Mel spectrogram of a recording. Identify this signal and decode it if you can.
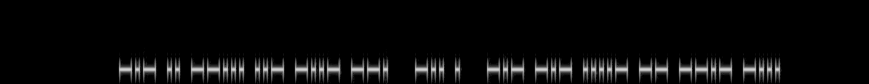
Morse code, heard as a keyed tone, about 30 wpm, 700 Hz. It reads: KI7UXG DE KK4MQB
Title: USA Callsign DE Callsign - 6 Characters - 30wpm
